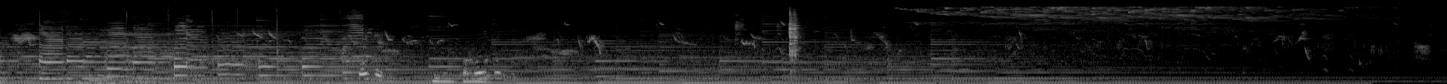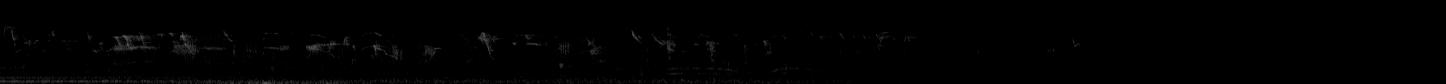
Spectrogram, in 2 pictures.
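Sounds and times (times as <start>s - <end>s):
end music: 0.0s - 15.8s
small birds chirping: 0.0s - 26.0s.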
